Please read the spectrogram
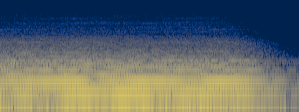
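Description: Low, steady droning hum of a suspense film score, a sustained bass pad with no melody, fading out near the end.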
